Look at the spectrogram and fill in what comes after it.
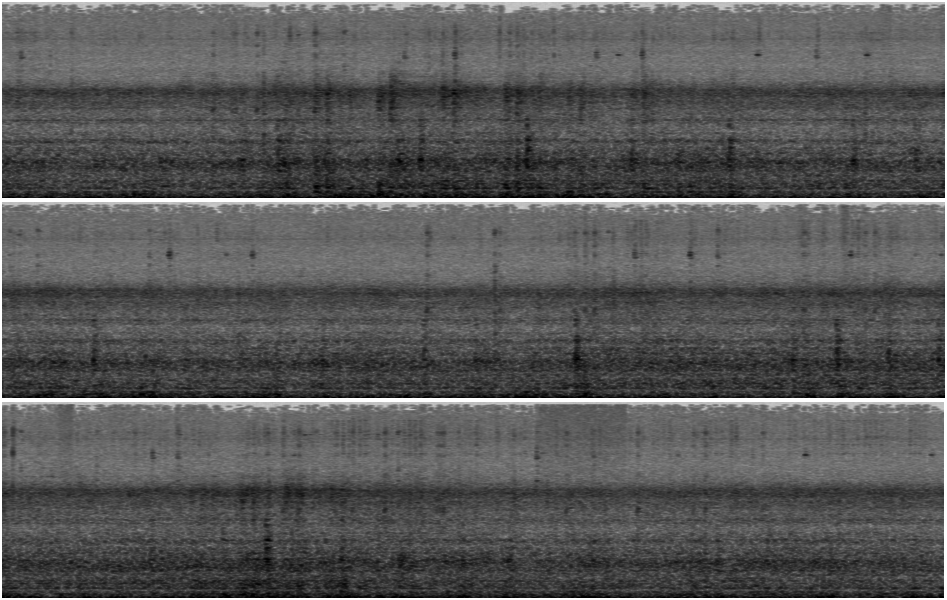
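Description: Passenger train carriage running along the track, heard from inside the carriage: a steady low rumble of wheels on rails with a few faint ticks.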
